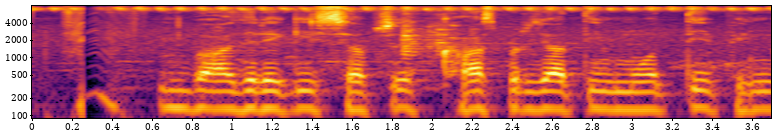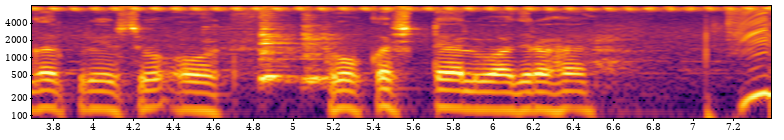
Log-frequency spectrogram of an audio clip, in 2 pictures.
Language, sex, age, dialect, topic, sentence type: Hindi, male, 18-24, Kanauji Braj Bhasha, agriculture, statement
